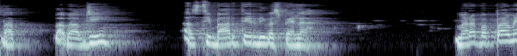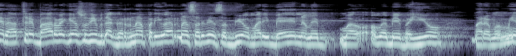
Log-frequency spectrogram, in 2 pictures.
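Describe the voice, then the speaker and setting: A man's voice: sits high, vocal fry, a little mellow. A man, a monk, preaching by telling a true story vividly and acting out the dialogue. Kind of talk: sermon storytelling.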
